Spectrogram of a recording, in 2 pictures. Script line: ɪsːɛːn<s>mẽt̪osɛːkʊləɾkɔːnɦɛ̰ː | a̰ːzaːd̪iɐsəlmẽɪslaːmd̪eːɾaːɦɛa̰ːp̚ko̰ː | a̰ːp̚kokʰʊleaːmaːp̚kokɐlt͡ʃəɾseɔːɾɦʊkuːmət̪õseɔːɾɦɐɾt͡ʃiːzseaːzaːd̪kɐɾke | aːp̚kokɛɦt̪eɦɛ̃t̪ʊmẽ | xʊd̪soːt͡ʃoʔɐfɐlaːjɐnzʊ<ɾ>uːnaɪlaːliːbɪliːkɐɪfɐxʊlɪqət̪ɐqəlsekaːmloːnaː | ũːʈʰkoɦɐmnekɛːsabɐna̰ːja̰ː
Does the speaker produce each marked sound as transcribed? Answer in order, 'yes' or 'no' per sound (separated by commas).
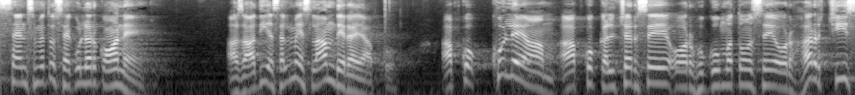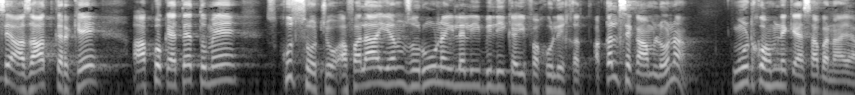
yes, yes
